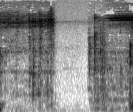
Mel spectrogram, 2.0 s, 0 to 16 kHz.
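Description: Faint mechanical running of a Pioneer PD-F908 101-disc CD changer's mechanism as the single-loader access brings its disc carousel round, broken by a brief gap of silence near the middle.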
